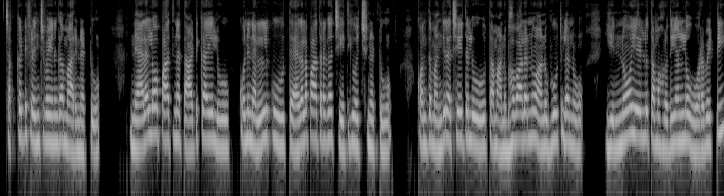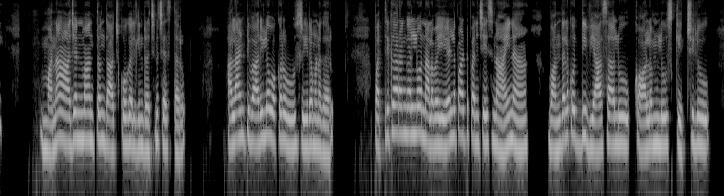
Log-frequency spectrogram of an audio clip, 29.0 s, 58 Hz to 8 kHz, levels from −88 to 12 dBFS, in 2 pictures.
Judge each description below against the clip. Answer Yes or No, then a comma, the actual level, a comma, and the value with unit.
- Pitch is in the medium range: No, high, 215 Hz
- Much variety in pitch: No, average, 3.2 semitones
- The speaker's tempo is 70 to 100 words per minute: Yes, average, 95 wpm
